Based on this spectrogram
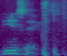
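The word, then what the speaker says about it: Busiek: It's got to be Busick, I would think. But no, he's the writer on this. Let me open it up. That's how I pronounce his name, Music. Yeah, here's the other one too. That's how he pronounces it.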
